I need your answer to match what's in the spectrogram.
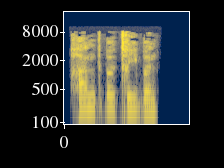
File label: "handbetrieben", German; adjectives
